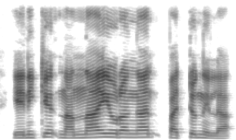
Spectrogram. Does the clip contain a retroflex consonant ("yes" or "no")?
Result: no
